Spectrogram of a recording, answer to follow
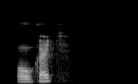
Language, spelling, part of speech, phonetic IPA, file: Russian, пукать, verb, [ˈpukətʲ], Ru-пукать.ogg
- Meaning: to fart (mild or childish)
